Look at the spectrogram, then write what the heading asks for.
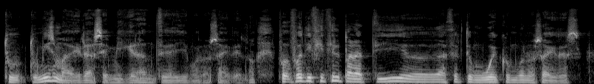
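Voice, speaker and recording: A man hosting a radio interview from a studio, introducing his guest in a measured, formal way. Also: lowish voice, expressive, slightly rough. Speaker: radio host.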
